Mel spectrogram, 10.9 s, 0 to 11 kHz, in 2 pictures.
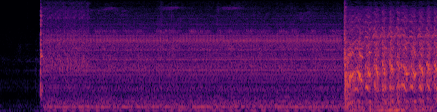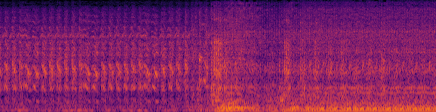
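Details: Ford F250 6.0 diesel, first start after rebuild with new Sinister Diesel Pitbull series 2 turbo: starter whirs, engine catches with steady clatter and settles into even healthy idle without knocks.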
